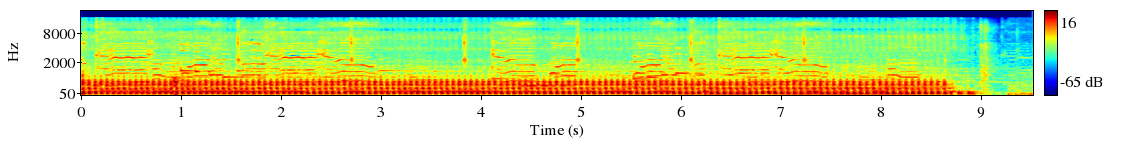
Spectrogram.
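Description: A motorcycle engine fitted with an AQS Quickshifter Pro kit running at a fast, even idle, a close, loud, rhythmic chugging putter that holds steady and then cuts off near the end.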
